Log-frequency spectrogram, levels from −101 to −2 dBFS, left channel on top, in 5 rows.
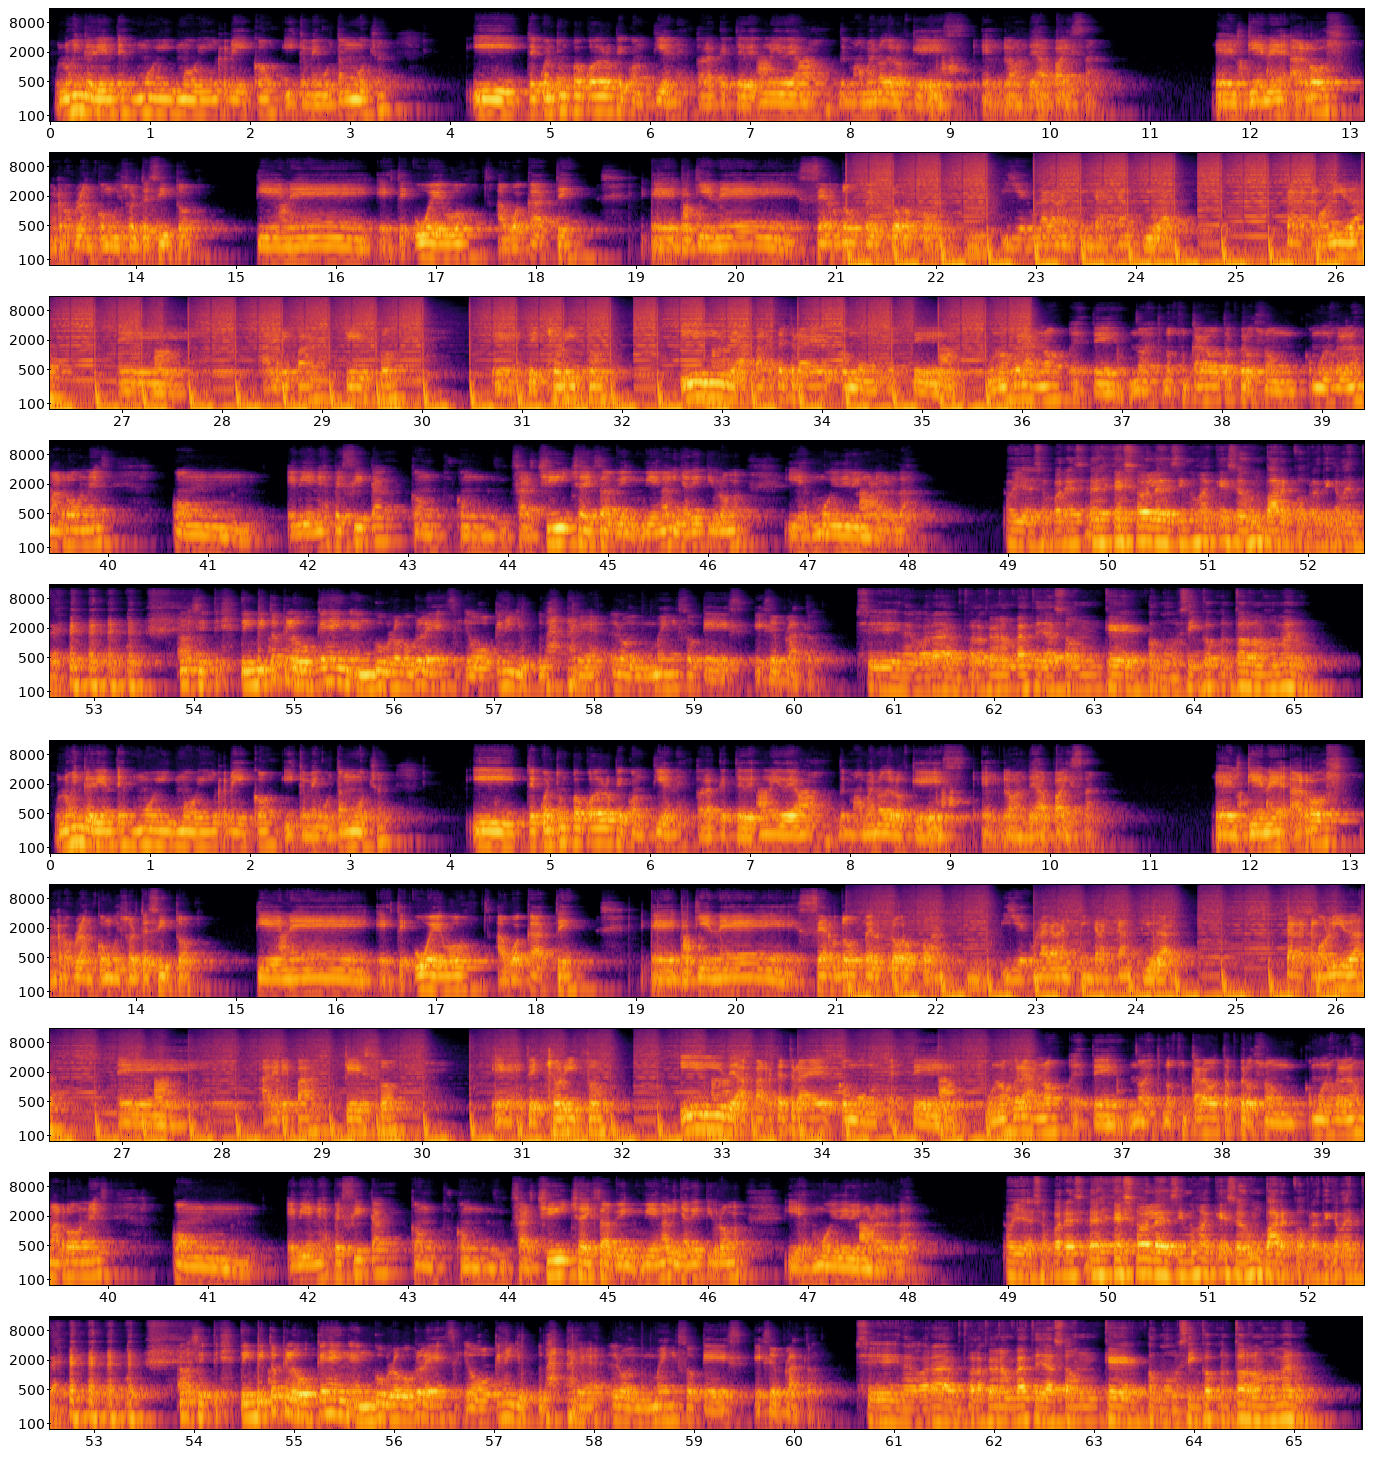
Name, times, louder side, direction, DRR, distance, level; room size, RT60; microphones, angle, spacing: voice 1, 0.1-3.4 4.2-10.4 11.7-14.6 15.2-18.9 19.2-24.4 25.5-26.4 27.0-27.9 28.4-30.1 30.7-31.9 32.6-40.0 40.7-41.5 41.8-48.0 53.8-60.2, right 1 dB, 45° right, 1.0 m, -24 dB
sound 1, 21.1-36.1, left 2 dB, 30° left, 0.4 m, -26 dB
voice 2, 49.0-53.9 60.6-65.1, right 2 dB, 80° right, 1.0 m, -23 dB
6.2 x 3.9 x 4.2 m
head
